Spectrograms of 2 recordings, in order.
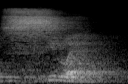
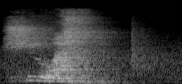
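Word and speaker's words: שילוח: Na nossa Bíblia está escrito Siloé. Nem esse está escrito aí na tua Bíblia? Siloé. Shiloah. A pronúncia em hebraico.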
